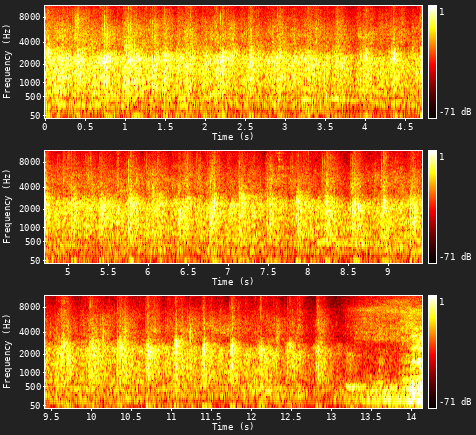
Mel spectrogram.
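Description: A hand drum beats a steady rhythm.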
